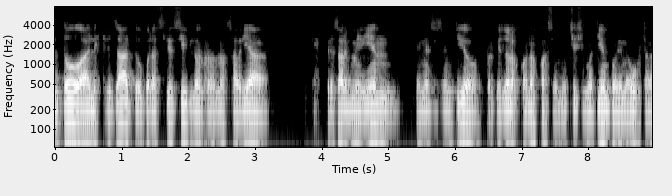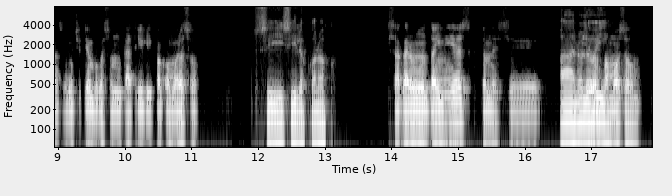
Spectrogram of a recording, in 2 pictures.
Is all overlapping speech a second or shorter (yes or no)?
yes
